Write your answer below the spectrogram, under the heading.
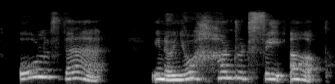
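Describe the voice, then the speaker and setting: Dark, mellow tone in a somewhat breathy female voice. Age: 60s. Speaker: coach and author. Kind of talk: podcast interview. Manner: halting, many repeated words and fillers.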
